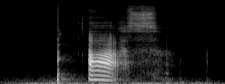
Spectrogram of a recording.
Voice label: "p'aas", Cow Creek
